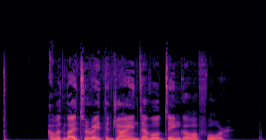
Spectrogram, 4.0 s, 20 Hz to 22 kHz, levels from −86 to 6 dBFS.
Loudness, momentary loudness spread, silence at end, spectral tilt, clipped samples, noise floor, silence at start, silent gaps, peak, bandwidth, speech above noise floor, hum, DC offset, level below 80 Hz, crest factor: -28 LUFS; 9 LU; 0.6 s; -5 dB/octave; under 0.1%; -71 dBFS; 0.05 s; none; -10 dBFS; 14.5 kHz; 43 dB; none; under 0.1%; -64 dBFS; 18 dB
